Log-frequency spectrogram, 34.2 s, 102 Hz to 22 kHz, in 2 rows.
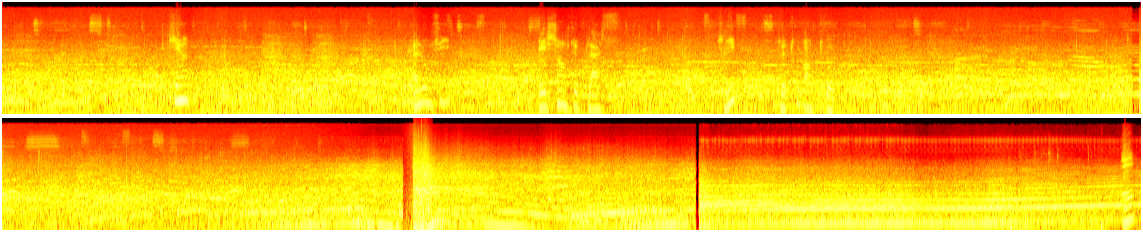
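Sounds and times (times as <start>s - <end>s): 
car engine revving as the car speeds away: 0.0s - 34.1s
speech: 2.6s - 3.0s, 8.0s - 9.4s, 10.8s - 14.0s.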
